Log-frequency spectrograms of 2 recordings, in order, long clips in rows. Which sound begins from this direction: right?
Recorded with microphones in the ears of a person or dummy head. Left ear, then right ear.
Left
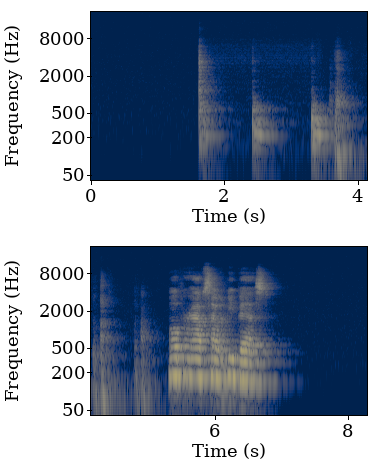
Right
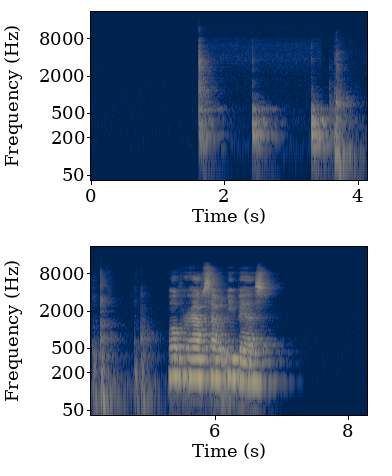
Footsteps, at 3.6 s.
